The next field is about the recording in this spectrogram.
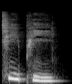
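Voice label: "tepee", British English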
